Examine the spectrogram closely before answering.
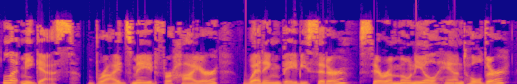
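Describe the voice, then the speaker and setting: A man's voice: medium pitch, sing-song, moderate pace, no echo. A man voicing a cynical, sardonic best man in an audiobook, lecturing and mocking with smug cheer.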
